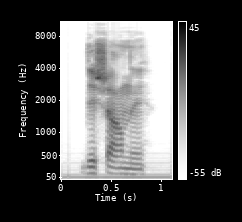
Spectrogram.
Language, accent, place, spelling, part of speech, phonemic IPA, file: French, France, Lyon, décharner, verb, /de.ʃaʁ.ne/, LL-Q150 (fra)-décharner.wav
- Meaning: 1. to remove the flesh from bones or skin; to deflesh 2. to emaciate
